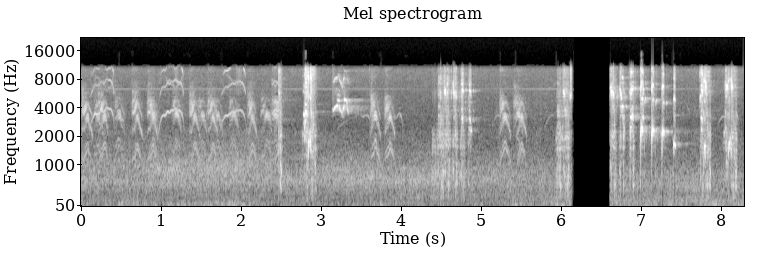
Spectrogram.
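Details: A mother eagle's outburst at the Decorah nest, 30 March 2015, surprising both eaglets: thin, slurred chittering notes in quick series, then harsher rattling bursts, over constant low rumble and a brief dropout.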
